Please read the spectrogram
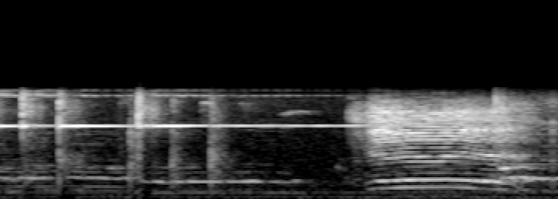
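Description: A cow mooing once near the end: a single call of about a second that rises and then falls in pitch.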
